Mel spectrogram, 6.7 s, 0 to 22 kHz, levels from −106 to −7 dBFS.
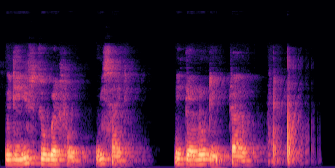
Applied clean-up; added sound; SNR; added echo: none; none; none; reverberation time 0.7 s.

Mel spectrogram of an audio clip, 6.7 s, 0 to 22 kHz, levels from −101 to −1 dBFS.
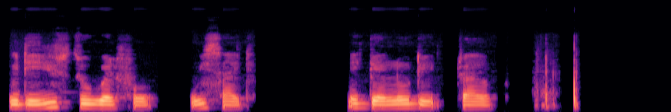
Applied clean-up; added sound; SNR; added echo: none; none; none; none.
